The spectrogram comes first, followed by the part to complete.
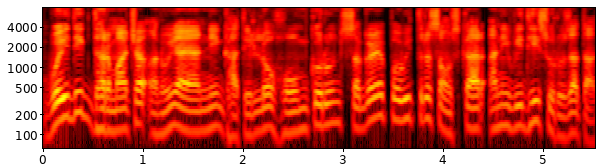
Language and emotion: Goan Konkani, neutral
